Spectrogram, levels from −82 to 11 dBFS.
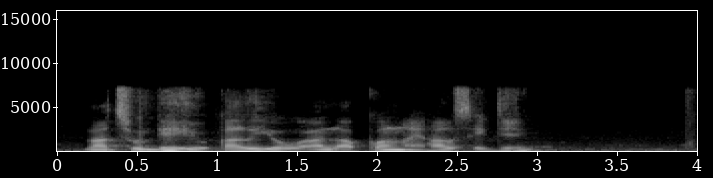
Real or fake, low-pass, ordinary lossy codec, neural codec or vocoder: fake; 7.2 kHz; none; codec, 16 kHz, 1 kbps, X-Codec, HuBERT features, trained on general audio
